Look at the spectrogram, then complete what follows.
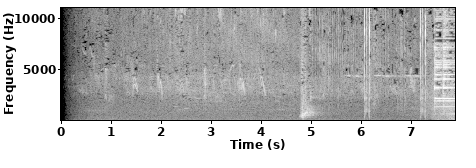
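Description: Layered sound effects: birds chirping softly over a faint outdoor background, then a single water-drop plop about five seconds in. Two sharp mouse clicks follow, and a ringing chime starts near the end.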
